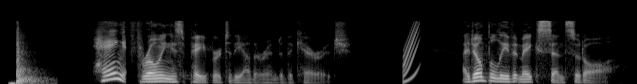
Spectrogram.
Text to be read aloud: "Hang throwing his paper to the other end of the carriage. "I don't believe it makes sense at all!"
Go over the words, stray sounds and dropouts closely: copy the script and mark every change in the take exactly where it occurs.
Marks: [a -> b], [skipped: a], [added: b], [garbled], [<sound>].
[thud] "Hang throwing his paper to the other end of the carriage. [chirp] "I don't believe it makes sense at all!"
